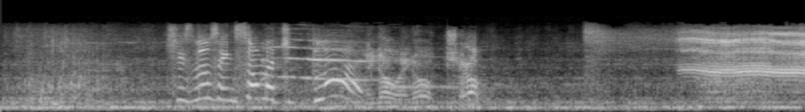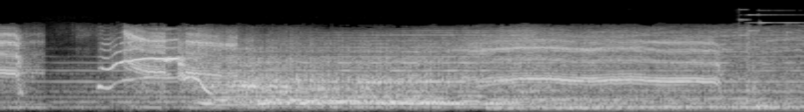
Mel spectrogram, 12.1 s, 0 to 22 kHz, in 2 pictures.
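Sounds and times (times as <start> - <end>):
killer whale squealing cry: 1.9 - 3.6, 5.0 - 11.6.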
